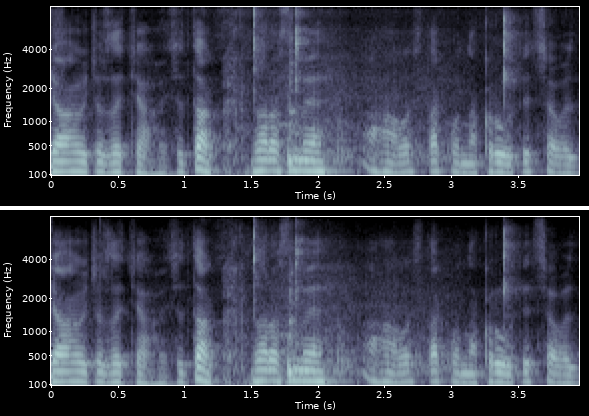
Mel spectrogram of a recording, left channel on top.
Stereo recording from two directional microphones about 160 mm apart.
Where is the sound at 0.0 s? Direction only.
30° left (ahead or behind).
